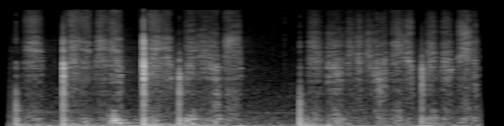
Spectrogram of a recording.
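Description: Pen scratching across paper in a run of writing strokes, with a few sharper taps along the way.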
